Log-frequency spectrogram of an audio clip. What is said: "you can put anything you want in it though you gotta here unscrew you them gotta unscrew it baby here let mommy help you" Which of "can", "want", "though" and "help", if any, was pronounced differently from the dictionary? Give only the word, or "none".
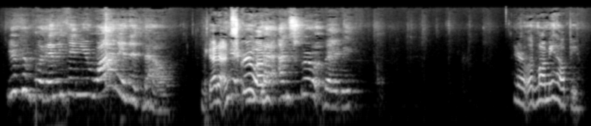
none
